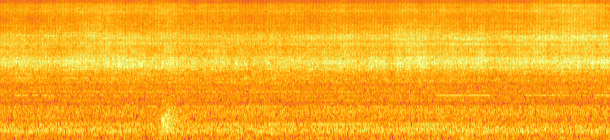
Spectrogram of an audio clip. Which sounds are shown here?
jackhammer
